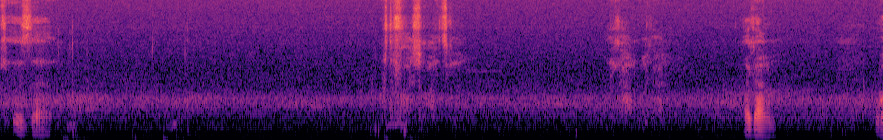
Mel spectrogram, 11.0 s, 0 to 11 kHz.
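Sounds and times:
steady faint hiss: 0.0 - 11.0
person whispering or breathing: 4.8 - 5.9, 7.6 - 8.5.

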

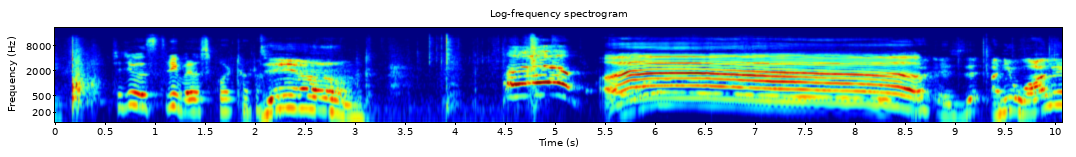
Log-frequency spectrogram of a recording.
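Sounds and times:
high-pitched vocal cry: 4.5 - 8.7.

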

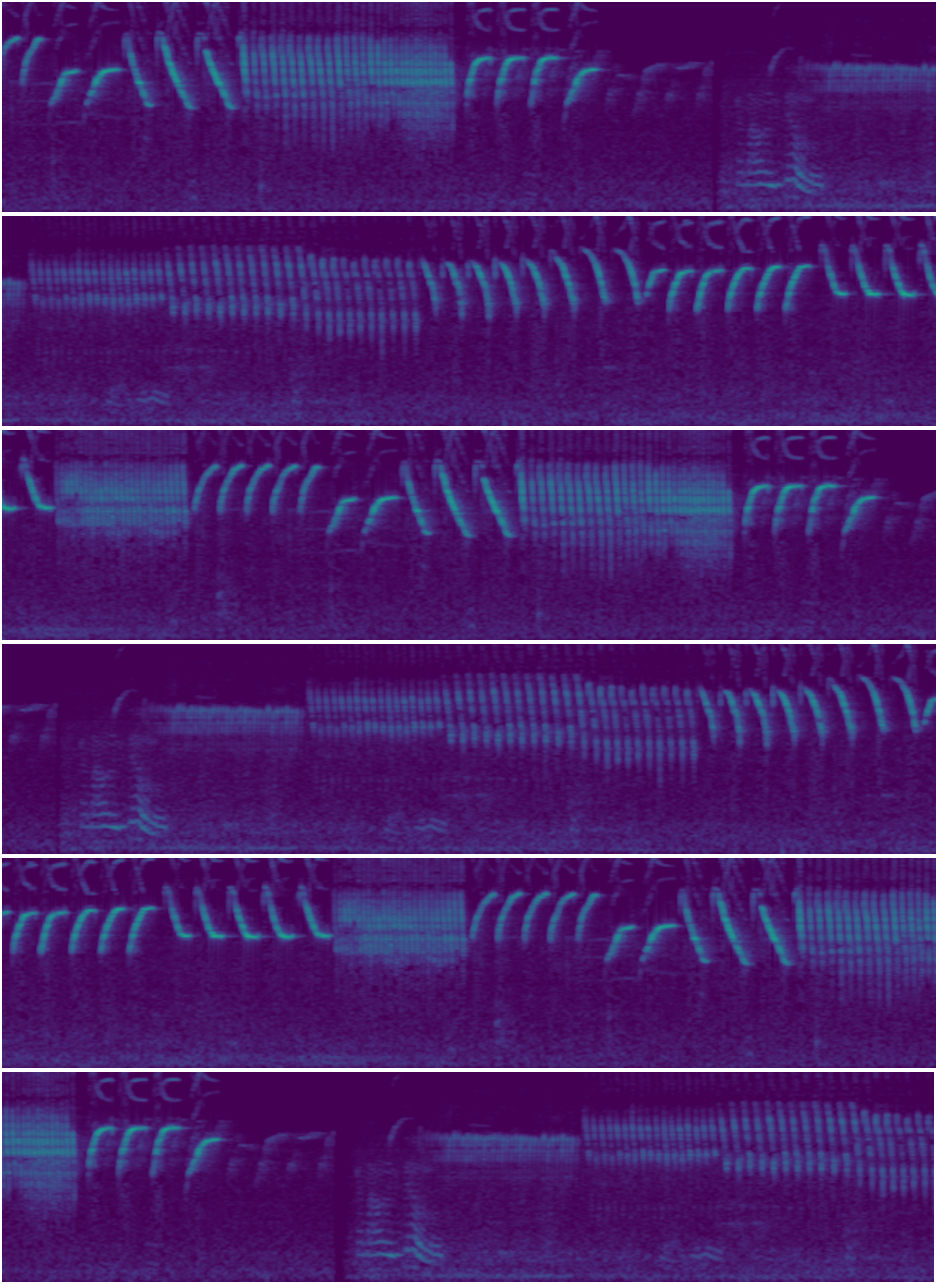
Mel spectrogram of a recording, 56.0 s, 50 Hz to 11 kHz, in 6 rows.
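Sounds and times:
canary singing: 0.0 - 56.0.

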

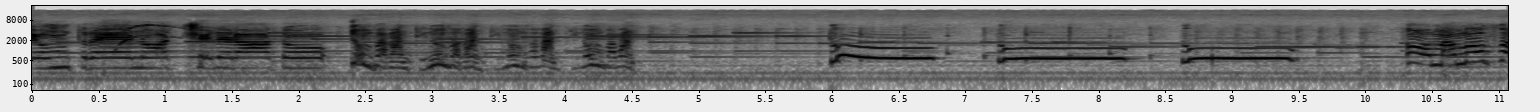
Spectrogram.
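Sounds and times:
faint background music: 0.0 - 11.0
boy imitating train whistle: 6.0 - 9.5.

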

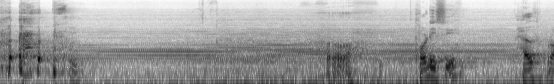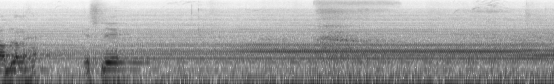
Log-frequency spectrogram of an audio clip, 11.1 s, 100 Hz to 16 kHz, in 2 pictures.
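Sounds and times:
electrical hum and buzz: 0.0 - 11.0.

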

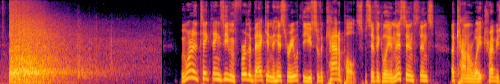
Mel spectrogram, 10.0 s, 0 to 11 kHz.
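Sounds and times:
artillery blast: 0.2 - 2.8.

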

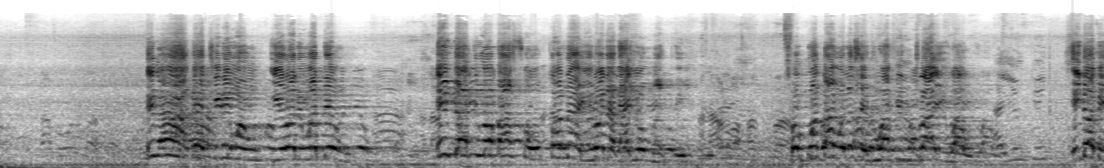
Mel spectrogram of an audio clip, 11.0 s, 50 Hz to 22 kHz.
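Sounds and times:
man preaching over loudspeakers: 1.4 - 11.0.

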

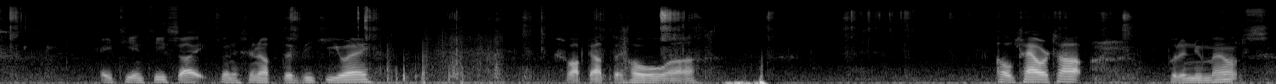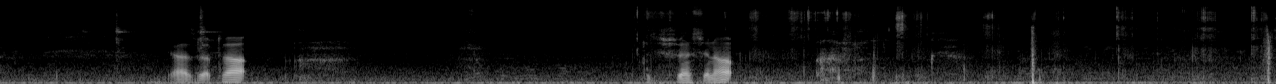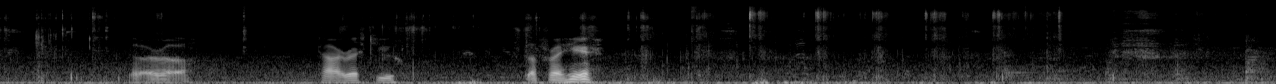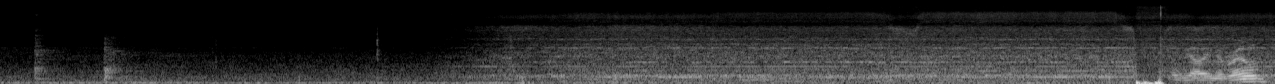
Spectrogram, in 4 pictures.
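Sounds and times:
cooling equipment whooshing hum: 0.0 - 51.0.

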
